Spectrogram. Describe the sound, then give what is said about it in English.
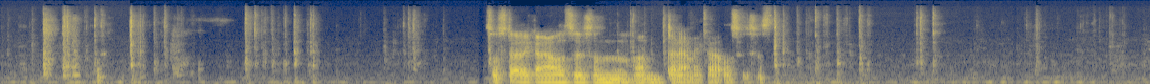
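Rapid, fairly crisp clicking of keys on a computer keyboard, in bursts before and after a short stretch of a person speaking. “Boy, my spelling brain and my typing brain don't go together, which is a problem.”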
